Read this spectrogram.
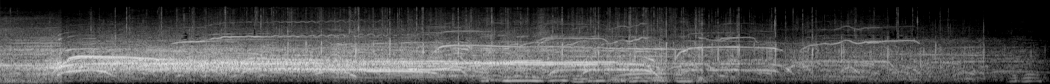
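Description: A large crowd cheers and screams loudly outdoors, then fades away.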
